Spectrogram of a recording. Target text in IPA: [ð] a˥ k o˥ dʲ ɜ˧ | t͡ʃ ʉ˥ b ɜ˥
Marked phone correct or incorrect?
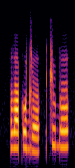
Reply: correct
